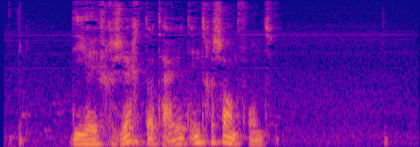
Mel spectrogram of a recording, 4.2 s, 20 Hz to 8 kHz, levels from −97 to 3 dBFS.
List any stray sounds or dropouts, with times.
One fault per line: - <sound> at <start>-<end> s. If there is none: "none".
none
